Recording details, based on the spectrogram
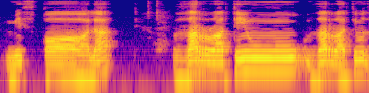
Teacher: রাটাকে double করে deep করে পড়বো।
